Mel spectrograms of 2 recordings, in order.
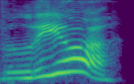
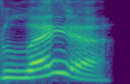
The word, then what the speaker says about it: Leah: He was pronouncing it in the Sephardic, very old-fashioned way of Lior, which is Leah.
